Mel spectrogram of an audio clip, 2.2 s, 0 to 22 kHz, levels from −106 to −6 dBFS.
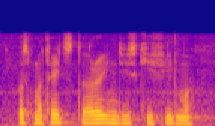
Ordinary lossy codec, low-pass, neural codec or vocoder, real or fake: none; 7.2 kHz; none; real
